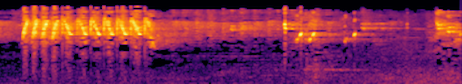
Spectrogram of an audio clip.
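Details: Excited European goldfinch kept by breeders, singing while dancing: a fast burst of bright, tinkling trilled notes for over a second, then a pause and a few sharper twittered phrases.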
